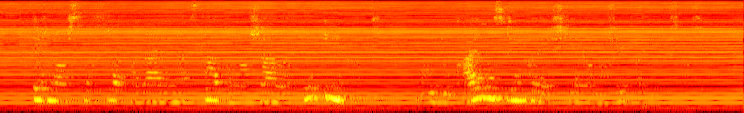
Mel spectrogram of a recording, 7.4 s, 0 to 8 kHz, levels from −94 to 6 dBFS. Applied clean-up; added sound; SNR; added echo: none; Domestic sounds, home sounds; -3 dB; reverberation time 0.2 s.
